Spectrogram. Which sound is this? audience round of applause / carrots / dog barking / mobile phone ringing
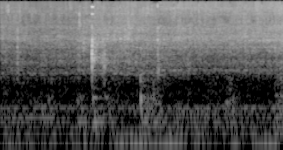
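carrots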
